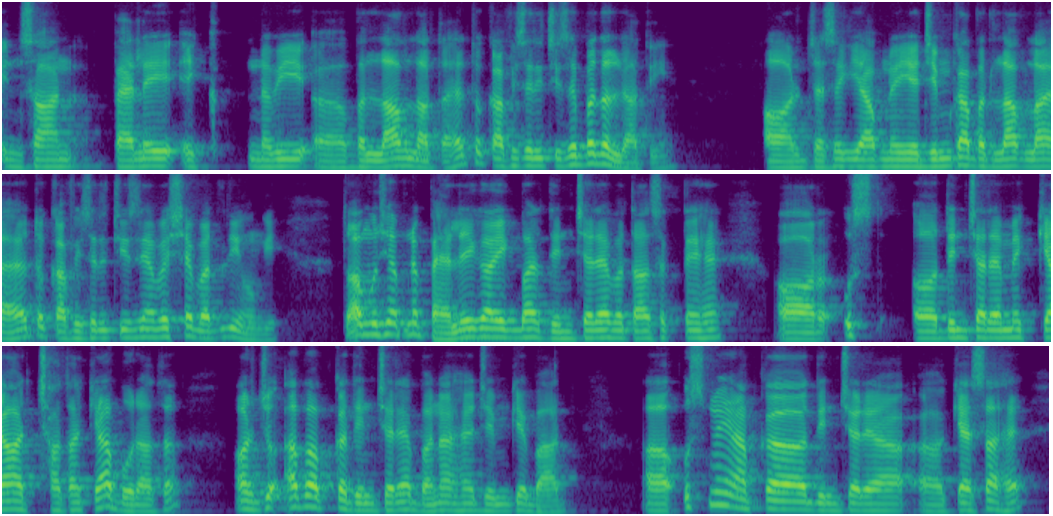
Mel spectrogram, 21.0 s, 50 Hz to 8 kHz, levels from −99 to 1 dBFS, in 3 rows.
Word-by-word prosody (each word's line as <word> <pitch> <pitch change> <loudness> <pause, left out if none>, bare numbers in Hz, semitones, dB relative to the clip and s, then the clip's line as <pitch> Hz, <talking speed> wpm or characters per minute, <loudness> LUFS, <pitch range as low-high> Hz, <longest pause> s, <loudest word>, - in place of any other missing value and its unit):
इंसान 120 0 -1 0.3
पहले 120 +2 +2
एक 120 -2 -6 0.2
नवी 125 +1 -1
अ, - - -8 0.3
बदलाव 115 +4 +2
लाता 110 -2 -2
है, - - -1
तो - - -8
काफ़ी 130 +1 -1
सारी 135 0 -1
चीज़ें 135 +4 -2
बदल 170 -9 +4
जाती 95 0 -6
हैं। 105 +4 -20 0.6
और 110 0 0
जैसे 115 +3 -3
कि 125 - -3
आपने 125 0 0
ये 120 - +5
जिम 130 +1 +1
का 145 +1 +4
बदलाव 125 +1 +1
लाया 125 -1 +3
है, 140 - +1
तो 165 +2 -4
काफ़ी 125 -3 -1
सारी 135 +1 -4
चीज़ें 140 +1 -2
अवश्य 155 +3 +1
बदली 150 +4 -4
होंगी, 100 -4 -9 0.4
तो - - +2
आप - - +5
मुझे 195 +1 +1
अपने 195 0 -1
पहले 115 +7 +3
का 150 -1 +5
एक 145 -1 +2
बार 145 0 +3
दिनचर्या 130 +3 +2
बता 130 -1 +1
सकते 135 -1 -3
हैं, 140 0 -4 0.4
और 115 -1 +2 0.2
उस 180 0 -1 0.3
अ, 125 0 +3
दिनचर्या 135 0 +2
में 140 +1 -1
क्या 145 +1 +6
अच्छा 145 -2 -3
था, 135 - +1
क्या 135 - +2
बुरा 115 -1 0
था - - -8 0.4
और 150 - +3
जो - - +2
अब 180 +2 0
आपका 185 0 +3
दिनचर्या 130 +2 -1
बना 130 +3 0
है 125 0 -3
जिम 115 -1 -6
के 125 - -1
बाद 100 +4 -5 0.5
अ, 120 0 +3
उसमें 220 +4 -1
आपका 150 -4 +5
दिनचर्या 120 0 +1
अ, 110 -1 -6
कैसा 125 -1 +3
है? - - -3
130 Hz, 205 wpm, -25 LUFS, 120-140 Hz, 0.6 s, क्या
